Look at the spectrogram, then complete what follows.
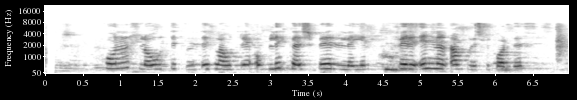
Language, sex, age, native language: Icelandic, female, 12, Serbo-Croatian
